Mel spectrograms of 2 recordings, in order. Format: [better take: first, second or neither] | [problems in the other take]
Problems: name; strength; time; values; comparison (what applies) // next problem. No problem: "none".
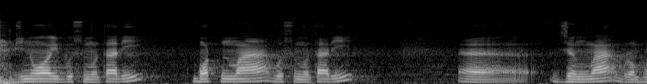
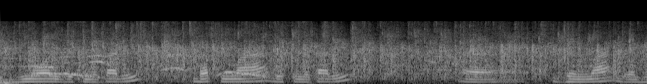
first | background sound (Applause); 2 dB above the speech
